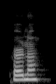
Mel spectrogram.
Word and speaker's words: Perna: yes how do you say her name Gina p-e-r-n-a Purna Erna Gina Perna yeah she's amazing if you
